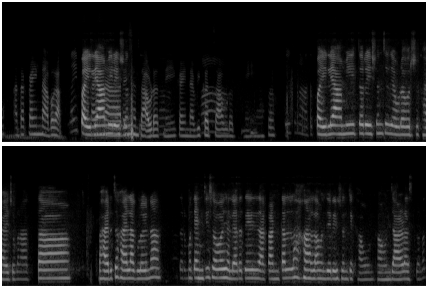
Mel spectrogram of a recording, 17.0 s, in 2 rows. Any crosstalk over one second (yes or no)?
yes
